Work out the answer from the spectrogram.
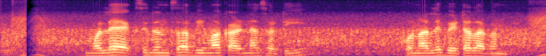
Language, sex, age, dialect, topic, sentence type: Marathi, male, 25-30, Varhadi, banking, question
